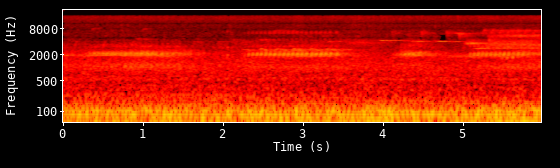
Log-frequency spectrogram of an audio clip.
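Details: Tree frogs in woods at Saugatuck, Michigan, on May 14, 2018, giving the year's first song: several overlapping pulsed trills, each about a second long, rise from a constant low rumble of background noise.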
